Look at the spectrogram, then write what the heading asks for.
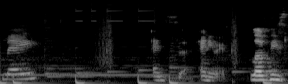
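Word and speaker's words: Mai: weird pronunciations like mei is spelled m-a-i but if you were gonna in pinyin that should be pronounced my like if you were gonna write it in opinion it should be m-e-i to be pronounced may and so anyway love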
